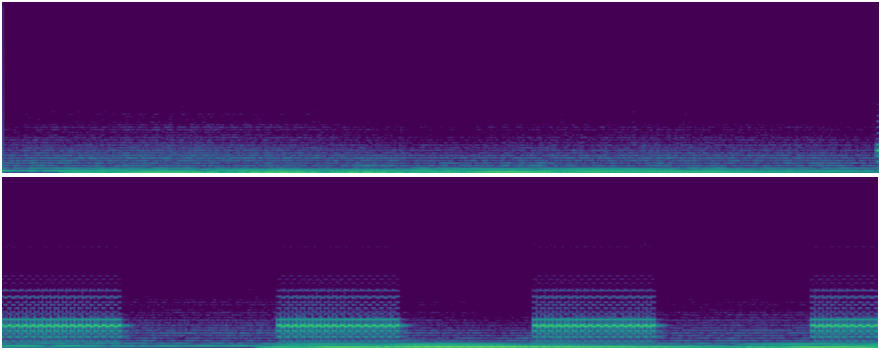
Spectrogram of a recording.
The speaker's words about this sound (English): I woke with a jolt, scrambling around for my phone to turn off the alarm. It took me a second to realize that my phone was ringing. It wasn't my morning alarm.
